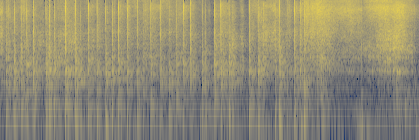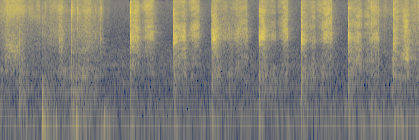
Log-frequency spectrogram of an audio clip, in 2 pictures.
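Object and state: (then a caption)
Hardcover paper picture book. A page of a large open hardcover children's paper picture book, lying on a wooden table, is turned, then long red-painted nails and fingertips trace and scratch across the page. Dense, bright papery scratching fills the first half, swelling into a hiss around three to four seconds. It then breaks into sharper, separated scratches and taps.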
